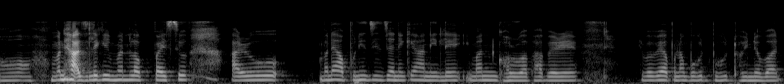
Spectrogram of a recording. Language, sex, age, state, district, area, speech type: Assamese, female, 30-45, Assam, Charaideo, rural, spontaneous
